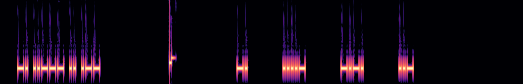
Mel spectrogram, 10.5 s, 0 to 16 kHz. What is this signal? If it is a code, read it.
Morse code, heard as a keyed tone, about 29 wpm, spaced as for 15 wpm, 700 Hz. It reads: N2IW N4CU
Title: USA Call Signs - 4 Characters - 6x Character Spacing - 30wpm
